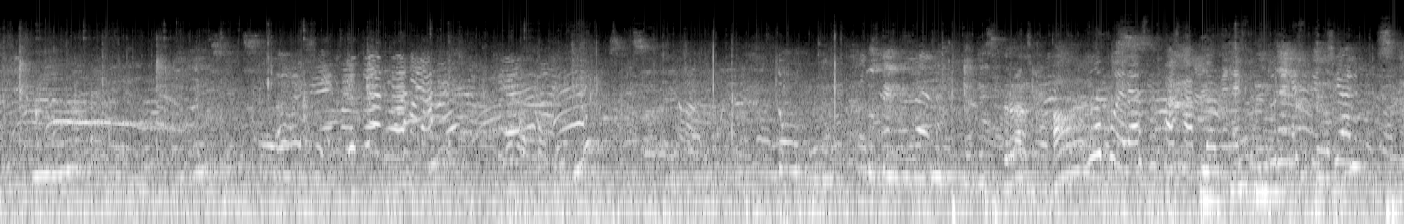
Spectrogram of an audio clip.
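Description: Children shout and squeal playfully nearby.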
